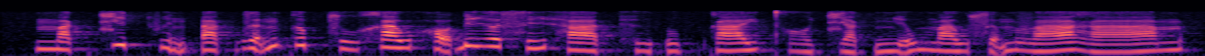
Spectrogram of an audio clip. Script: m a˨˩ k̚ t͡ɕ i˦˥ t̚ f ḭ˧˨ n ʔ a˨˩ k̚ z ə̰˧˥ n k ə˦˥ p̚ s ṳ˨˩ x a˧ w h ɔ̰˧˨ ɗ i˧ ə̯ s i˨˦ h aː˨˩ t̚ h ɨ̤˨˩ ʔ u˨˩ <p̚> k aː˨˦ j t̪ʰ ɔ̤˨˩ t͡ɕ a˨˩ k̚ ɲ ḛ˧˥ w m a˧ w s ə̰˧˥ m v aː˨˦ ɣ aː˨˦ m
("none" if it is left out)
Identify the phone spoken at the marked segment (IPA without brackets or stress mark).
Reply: p̚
